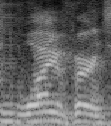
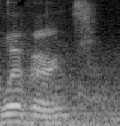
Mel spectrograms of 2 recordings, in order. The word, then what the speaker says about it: wyvern: It's wyverns, not wyverns. Like, the Y is pronounced like O, or as Y, not the I sound.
